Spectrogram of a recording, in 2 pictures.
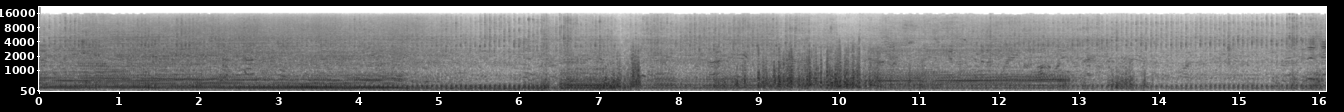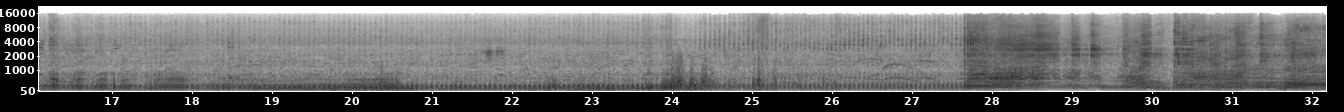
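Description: ATV engines idling and revving across the bog pit, the pitch rising and falling. Near the end one engine revs up sharply and louder.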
